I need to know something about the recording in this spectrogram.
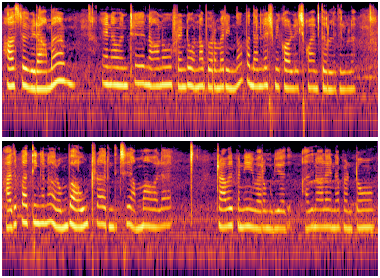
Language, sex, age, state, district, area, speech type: Tamil, female, 18-30, Tamil Nadu, Perambalur, rural, spontaneous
